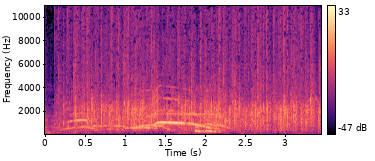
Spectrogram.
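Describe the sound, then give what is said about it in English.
An audience at a comedy show bursts into steady, loud applause for the host's parents that fills the whole stretch, with a few high whoops and cheers rising over the clapping near the start. “So if everyone could please uh, clap it up for my parents.”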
